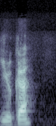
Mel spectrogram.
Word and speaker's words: Jukka: Is it Jukka or, or with hard J or soft J? – Uh, I think it's a soft J. – It's like Spanish, like yuca. – Yeah. – Okay, so yuca.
